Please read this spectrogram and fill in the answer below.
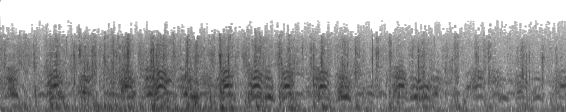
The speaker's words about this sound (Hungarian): Urak, futnak a kutyák, indulnak a hajtók. Rajta hát ti is, vágtassatok elő.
